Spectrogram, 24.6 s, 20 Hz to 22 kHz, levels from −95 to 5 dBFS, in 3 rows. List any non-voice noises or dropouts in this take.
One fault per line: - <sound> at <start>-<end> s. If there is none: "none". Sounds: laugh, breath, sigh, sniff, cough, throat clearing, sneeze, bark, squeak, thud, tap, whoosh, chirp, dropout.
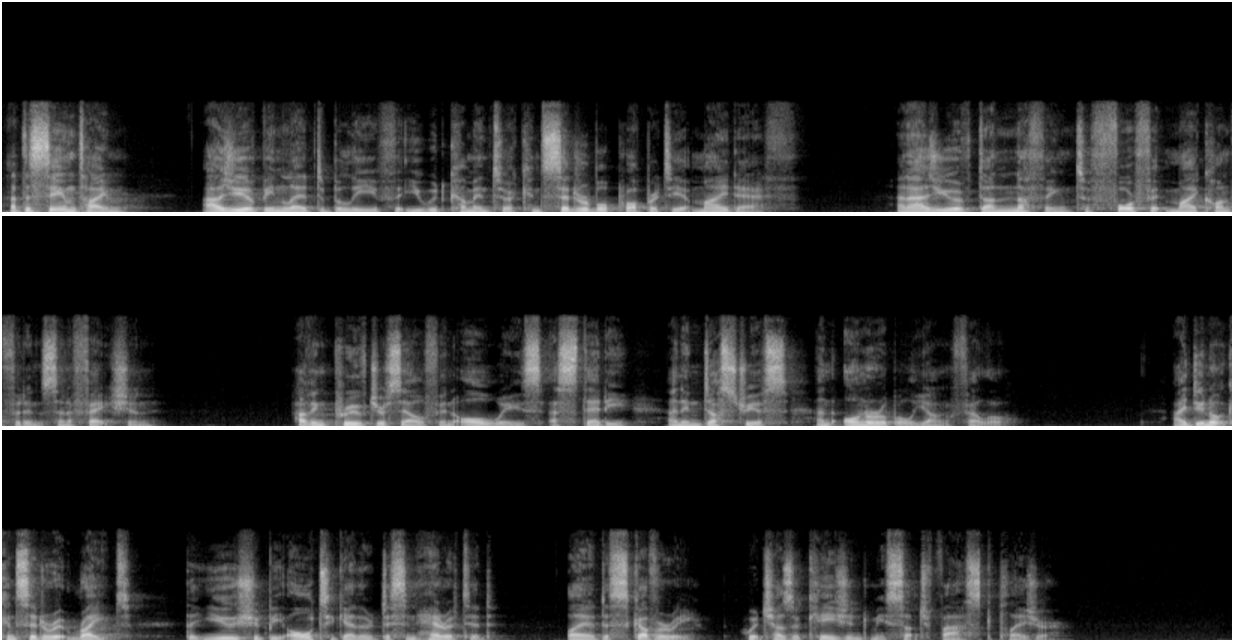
none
